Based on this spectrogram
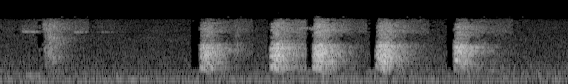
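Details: Laughingthrush chatter used as tutor audio for training other songbirds: a faint rasp, then five loud, harsh, broadband bursts in quick succession, each under half a second, against a quiet background.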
